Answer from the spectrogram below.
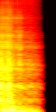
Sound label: Scifi Drum Tom; Audiopapkin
